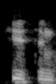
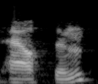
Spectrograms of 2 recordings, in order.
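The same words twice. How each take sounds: First: Pronounced like the Texas city name. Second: Pronounced differently from the Texas city name. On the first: People confuse the name with the city. The speaker calls it wrong. "everybody says Houston because of yeah Houston, Texas" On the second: This is how the family name is really said. The speaker calls it right. "It is Houston"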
